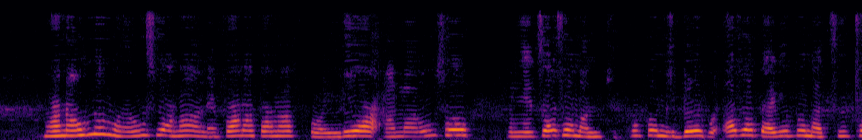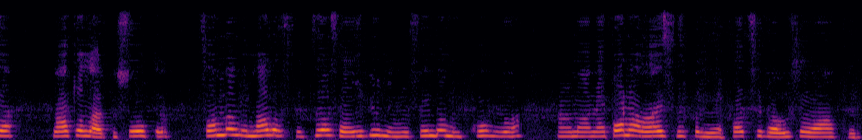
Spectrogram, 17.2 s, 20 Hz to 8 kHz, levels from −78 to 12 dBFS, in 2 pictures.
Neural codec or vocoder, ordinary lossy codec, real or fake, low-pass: codec, 16 kHz, 1.1 kbps, Voila-Tokenizer; AAC, 48 kbps; fake; 7.2 kHz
